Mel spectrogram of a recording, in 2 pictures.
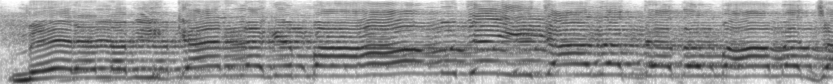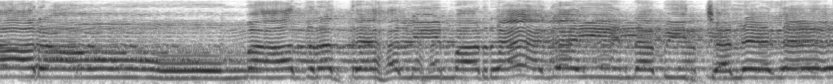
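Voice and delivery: high, loud wailing sermon voice with slow stretched lines; full-force preaching. Acted. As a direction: cry the story out to the crowd at full force. (ऊँची, ज़ोरदार तक़रीर की आवाज़)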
